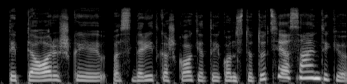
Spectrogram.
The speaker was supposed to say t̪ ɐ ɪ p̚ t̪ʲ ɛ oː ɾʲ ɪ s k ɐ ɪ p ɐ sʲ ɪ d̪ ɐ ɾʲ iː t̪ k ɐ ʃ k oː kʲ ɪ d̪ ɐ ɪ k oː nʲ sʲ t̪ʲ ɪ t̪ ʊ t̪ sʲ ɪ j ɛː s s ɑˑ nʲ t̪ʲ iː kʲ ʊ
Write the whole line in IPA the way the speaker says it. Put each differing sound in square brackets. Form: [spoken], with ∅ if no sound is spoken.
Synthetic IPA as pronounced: t̪ ɐ ɪ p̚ t̪ʲ ɛ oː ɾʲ ɪ [ʃ] k ɐ ɪ p ɐ sʲ ɪ d̪ ɐ ɾʲ iː t̪ k ɐ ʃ k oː kʲ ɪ [t̪] ɐ ɪ k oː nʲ sʲ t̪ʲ ɪ t̪ ʊ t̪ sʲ ɪ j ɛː s s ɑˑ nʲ t̪ʲ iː kʲ ʊ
